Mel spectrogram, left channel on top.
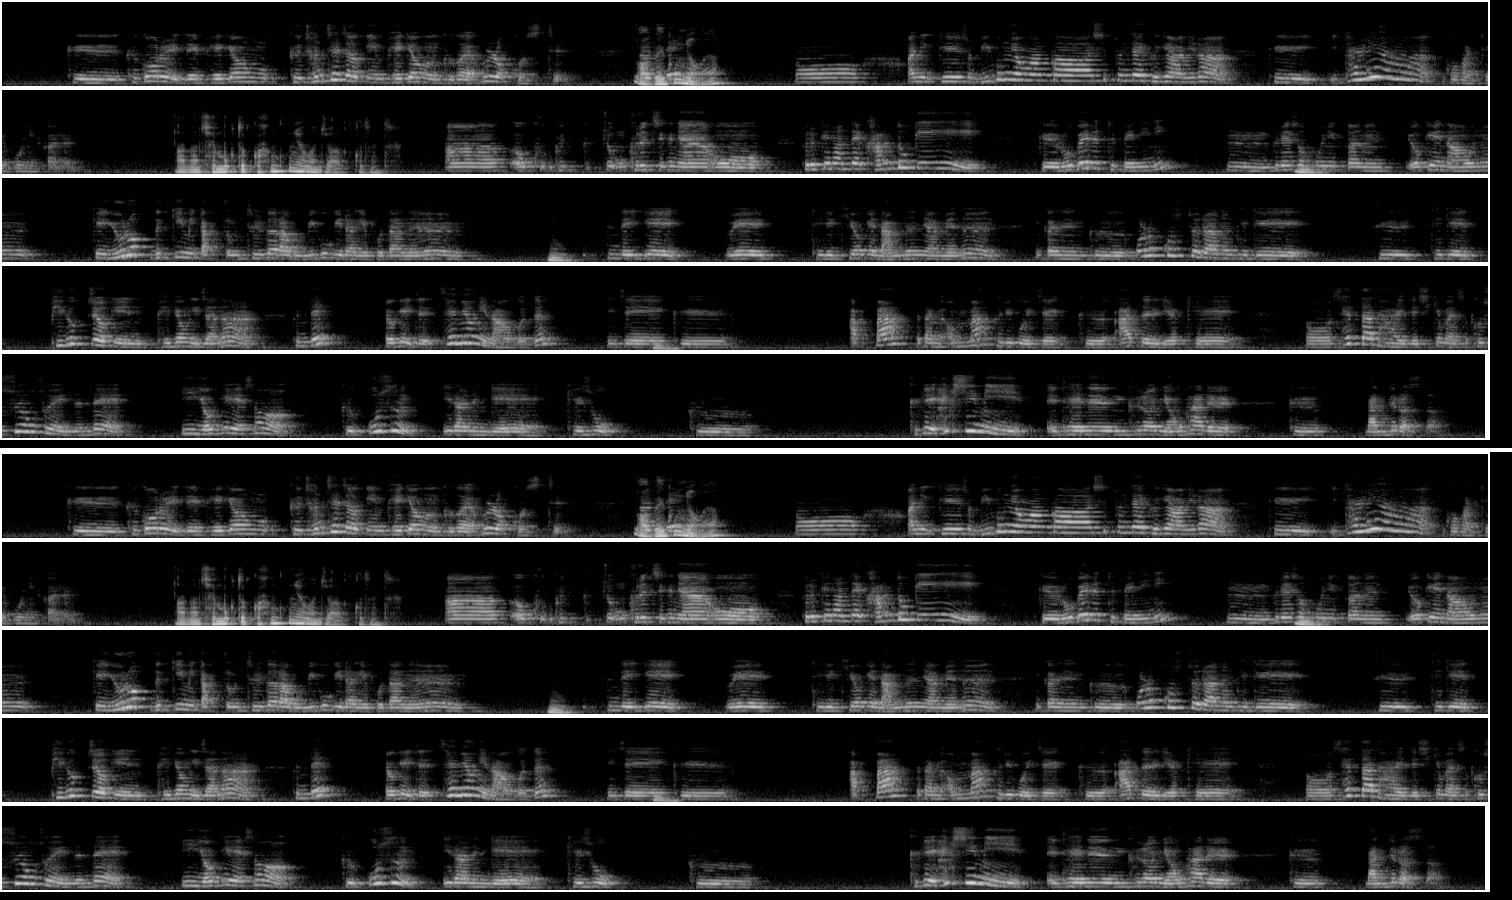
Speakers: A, on the left; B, on the right.
A: 그, 그거를 이제 배경, 그 전체적인 배경은 그거야, 홀로코스트. 그런데,
B: 아, 외국 영화야?
A: 어, 아니, 그래서 미국 영화인가 싶은데 그게 아니라 그 이탈리아 거 같아, 보니까는.
B: 아, 난 제목 듣고 <laughs> 한국 영화인 줄 알았거든.
A: 아, 어, 그, 그, 그- 좀, 그렇지, 그냥, 어, 그렇긴 한데 감독이 그 로베르트 베니니? 음, 그래서
B: 음,
A: 보니까는 여기에 나오는 게 유럽 느낌이 딱 좀 들더라고, 미국이라기보다는.
B: 음,
A: 근데 이게 왜 되게 기억에 남느냐면은, 그러니까는 그 홀로코스트라는 되게 그 되게 비극적인 배경이잖아. 근데 여기 이제 세 명이 나오거든. 이제
B: 음,
A: 그 아빠, 그다음에 엄마, 그리고 이제 그 아들 이렇게 어, 셋 다 다 이제 쉽게 말해서 그 수용소에 있는데 이 여기에서 그 웃음이라는 게 계속 그 그게 핵심이 되는 그런 영화를 그 만들었어.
